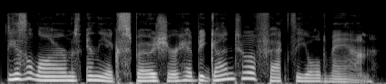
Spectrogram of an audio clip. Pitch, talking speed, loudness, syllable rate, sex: 180 Hz, 185 wpm, -16 LUFS, 5.3 syllables/s, female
